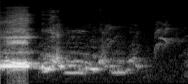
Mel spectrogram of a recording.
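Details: Australian magpie, one of the wild regulars that perch on a person's arm and knee, recorded in 2015, gives a loud opening note, then a rapid run of mellow, fluted warbles that wander and fall in pitch before trailing off.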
